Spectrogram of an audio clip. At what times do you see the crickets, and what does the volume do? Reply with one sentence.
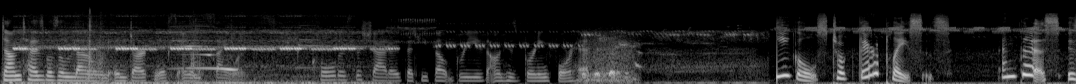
You can hear the crickets from 0.0 to 10.7 s, getting quieter.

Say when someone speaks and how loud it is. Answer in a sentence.
The talking can be heard from 0.0 to 6.0 s, getting quieter; and briefly from 7.8 to 10.7 s.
